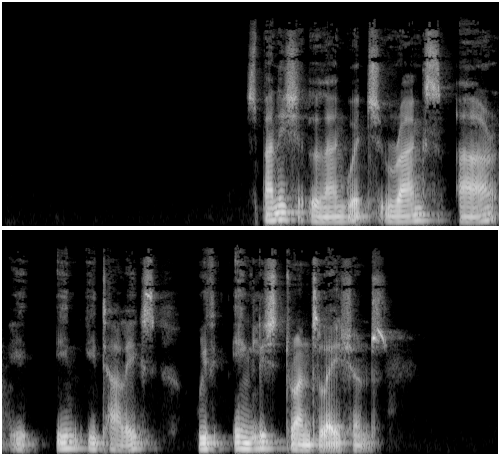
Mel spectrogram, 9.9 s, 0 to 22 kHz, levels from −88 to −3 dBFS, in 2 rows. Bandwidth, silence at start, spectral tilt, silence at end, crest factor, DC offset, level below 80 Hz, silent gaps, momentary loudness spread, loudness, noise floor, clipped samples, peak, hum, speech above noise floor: 16 kHz; 2.45 s; -5 dB/octave; 1.1 s; 20 dB; under 0.1%; -54 dBFS; none; 8 LU; -21 LUFS; -86 dBFS; under 0.1%; -2 dBFS; none; 65 dB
